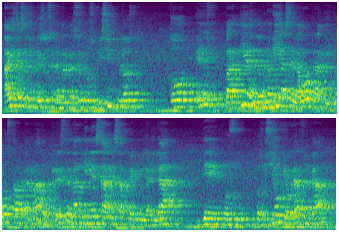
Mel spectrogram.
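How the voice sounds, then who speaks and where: A man's voice: high-pitched, normal speed. A male pastor preaching a sermon with emphasis, acting out quoted prayers in a rising voice. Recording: echoey hall, distant mic, noisy.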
